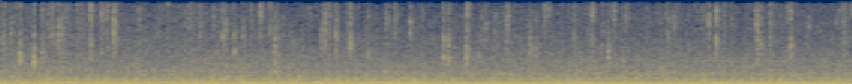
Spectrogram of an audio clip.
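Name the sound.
heavy rain on a sailing boat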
